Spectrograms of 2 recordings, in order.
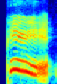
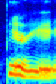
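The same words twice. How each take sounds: First: "Period" said alone, higher and falling hard; mock-stern "Period"; emphatic Period. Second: Said in the usual way. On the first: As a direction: land "Period" like a final verdict. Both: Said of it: "No, I'm just kidding".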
